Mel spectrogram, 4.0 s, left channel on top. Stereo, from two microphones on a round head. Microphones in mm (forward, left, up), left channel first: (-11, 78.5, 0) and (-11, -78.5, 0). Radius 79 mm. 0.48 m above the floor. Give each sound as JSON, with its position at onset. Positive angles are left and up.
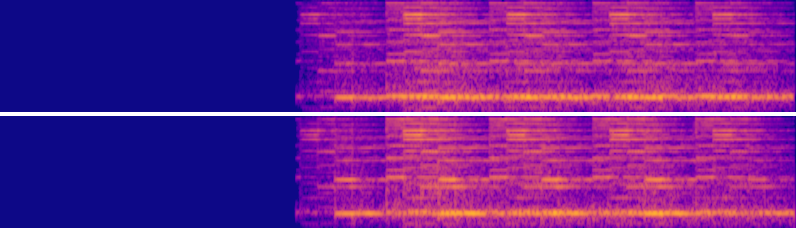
{"t": 1.5, "sound": "an alarm", "side_deg": -20, "distance_m": 0.9}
